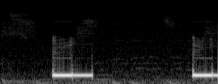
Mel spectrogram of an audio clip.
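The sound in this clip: Tone of a dropped phone call: two identical short, steady, mid-pitched beeps, loud and clean, separated by a pause of over a second with faint background hiss between them.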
